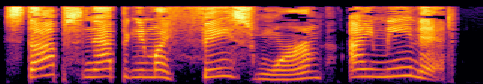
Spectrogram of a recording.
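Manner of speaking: put-on very high-pitched angry kid; angry screaming. A narrator's reading. Livy threatens Bradley after he snaps, shrill anger. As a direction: scold him at a shriek.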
